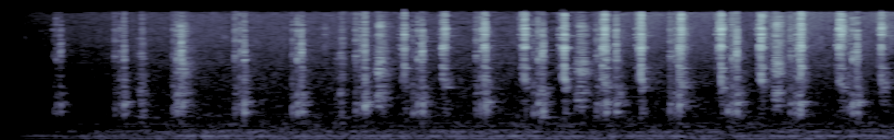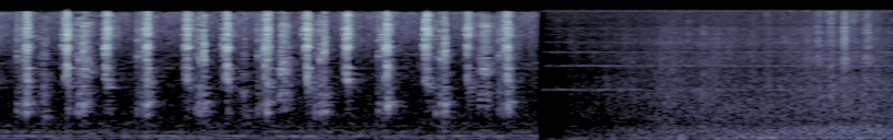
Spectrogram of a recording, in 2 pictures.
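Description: Clocks ticking, several ticks a second in a slightly uneven pattern of more than one clock, fading in over a low steady hum. It cuts off abruptly about seven seconds in and gives way to a steady outdoor hiss.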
